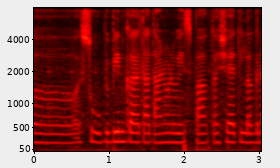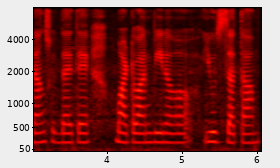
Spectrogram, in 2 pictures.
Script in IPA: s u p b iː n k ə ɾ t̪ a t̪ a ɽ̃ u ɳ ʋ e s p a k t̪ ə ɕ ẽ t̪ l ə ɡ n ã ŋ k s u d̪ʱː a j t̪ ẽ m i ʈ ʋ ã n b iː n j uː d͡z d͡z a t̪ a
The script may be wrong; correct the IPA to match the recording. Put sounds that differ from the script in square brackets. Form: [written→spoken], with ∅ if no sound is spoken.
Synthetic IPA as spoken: s u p b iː n k ə ɾ t̪ a t̪ a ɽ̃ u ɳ ʋ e s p a k t̪ ə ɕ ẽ t̪ l ə ɡ n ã ŋ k s u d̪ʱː a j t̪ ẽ m [i→a] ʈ ʋ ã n b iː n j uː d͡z d͡z a t̪ a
